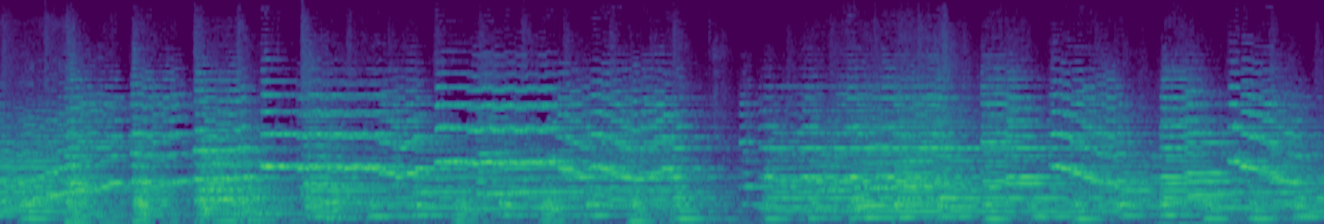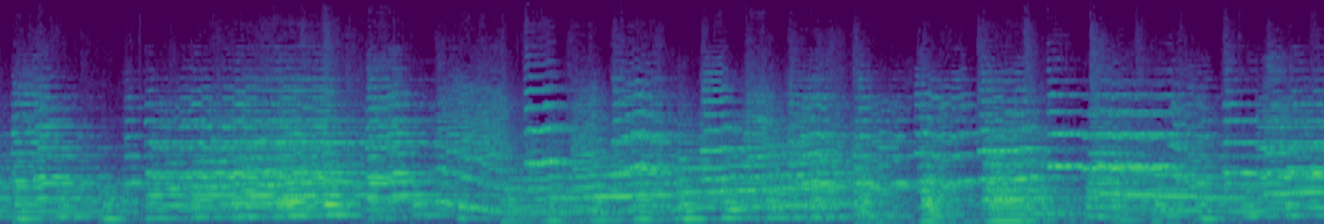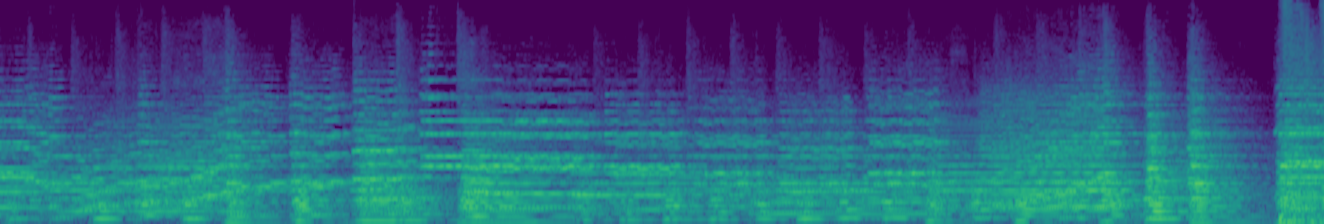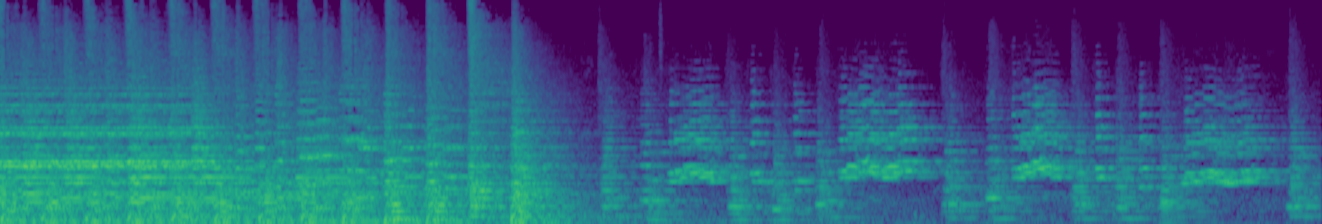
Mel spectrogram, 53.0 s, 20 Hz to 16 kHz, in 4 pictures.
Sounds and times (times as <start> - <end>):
Classical music: 0.0 - 52.9
Orchestra: 0.0 - 52.9.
